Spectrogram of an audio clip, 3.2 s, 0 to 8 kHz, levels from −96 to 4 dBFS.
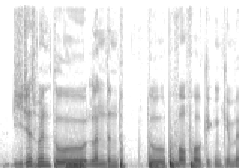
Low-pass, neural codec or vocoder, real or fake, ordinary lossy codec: none; none; real; none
